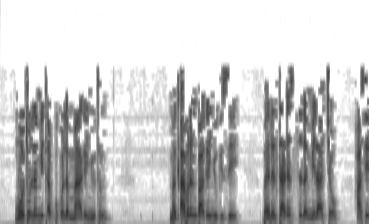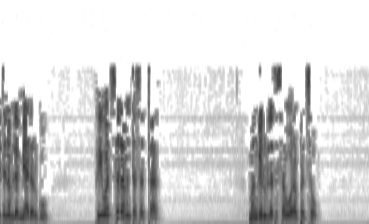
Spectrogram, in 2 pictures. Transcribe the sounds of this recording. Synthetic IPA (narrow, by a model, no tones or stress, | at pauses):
mo̞t̪ʰunləmːit̪ʼəbːɨkʼuləmːajaɡəɲːut̪ʰɨm | məkʼaβɨɾɨnbaɡəɲːuɡize̞ | bəlɨlt̪ʰad̪əssɨləmːilat͡ʃːɛw | hase̞t̪ɨnɨmləmːijad̪əɾɡu | hiwɔt̪sɨləmɨnt̪ʰəsət̪ʼːə̰ | məŋɡəd̪unlət̪ʰəsəwːɔɾəbːət̪sə̰w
